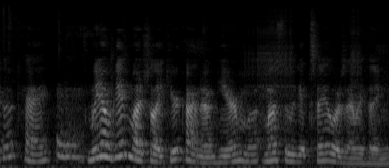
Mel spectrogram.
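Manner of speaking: soft, hushed tavern waitress voice. In a role-play game, the narrator voices a waitress talking to a player: waitress character voice. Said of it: "There's a, a waitress here going around. That's who we need to talk to. She's she's dancing also, / She's she's dancing also, / a waitress here going around".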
